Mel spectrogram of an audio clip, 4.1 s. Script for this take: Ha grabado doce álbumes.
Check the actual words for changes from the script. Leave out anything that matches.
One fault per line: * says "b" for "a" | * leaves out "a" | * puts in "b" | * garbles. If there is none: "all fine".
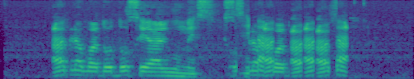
* garbles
